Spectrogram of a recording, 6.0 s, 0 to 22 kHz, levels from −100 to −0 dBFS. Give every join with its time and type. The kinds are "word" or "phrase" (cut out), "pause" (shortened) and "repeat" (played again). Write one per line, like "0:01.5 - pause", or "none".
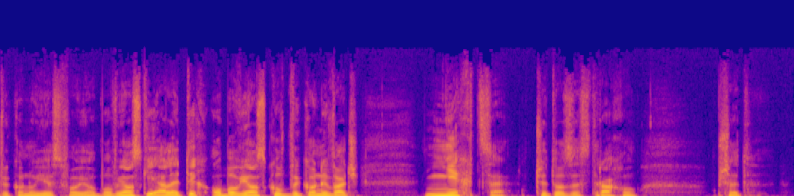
0:01.4 - word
